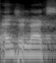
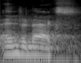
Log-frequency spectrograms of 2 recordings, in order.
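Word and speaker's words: nginx: If your engine X says, I only want 100 100 gigabyte file, I only want to accept 100 megabytes, engine X is going to block it.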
